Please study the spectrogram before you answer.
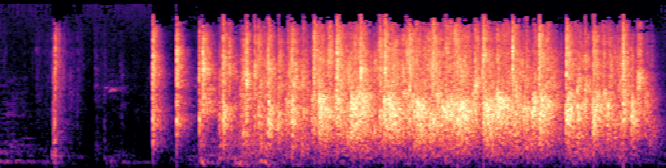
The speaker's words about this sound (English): The applause is also just the happiness of the end of the story.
